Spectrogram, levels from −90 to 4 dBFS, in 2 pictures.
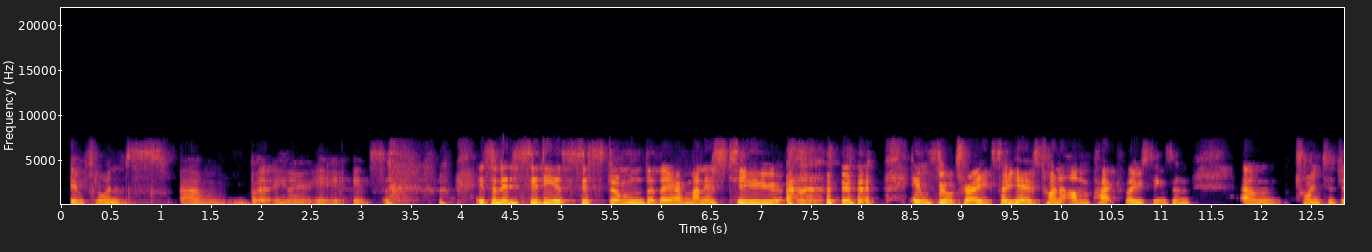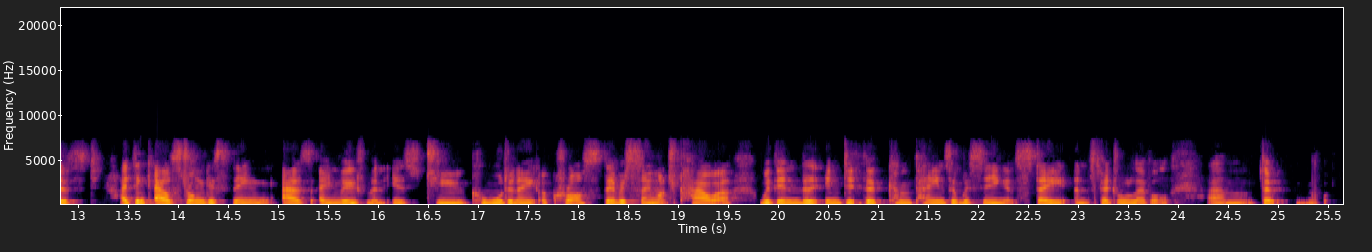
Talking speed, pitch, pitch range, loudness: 145 wpm, 180 Hz, 150-235 Hz, -21 LUFS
